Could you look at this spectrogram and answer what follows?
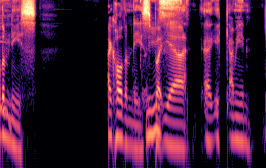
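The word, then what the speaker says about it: nisse: And then it would be nissa. So nothing like niece. Okay. English, most people in English pronounce it nis like hiss.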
